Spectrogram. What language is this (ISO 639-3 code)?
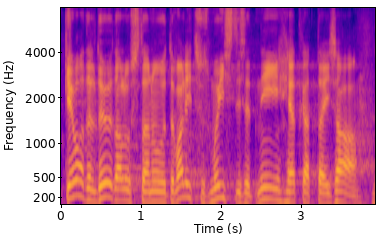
est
